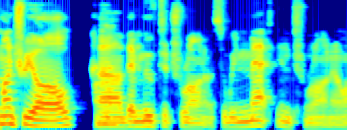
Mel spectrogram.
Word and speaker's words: Toronto: like oh you're from toronto oh my gosh very few people pronounce the last t in conversation right i think all right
